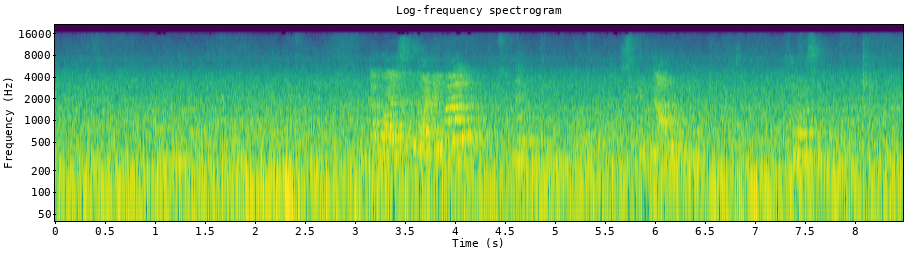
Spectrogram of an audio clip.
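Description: A young woman speaks to a class, her voice a little distant in an echoing room.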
